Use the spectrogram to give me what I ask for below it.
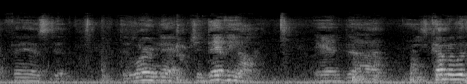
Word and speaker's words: Jadeveon: Obviously, we got some wonderful news this morning when Jade Devon Clowny and that's the way it's pronounced, Jade Devian.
